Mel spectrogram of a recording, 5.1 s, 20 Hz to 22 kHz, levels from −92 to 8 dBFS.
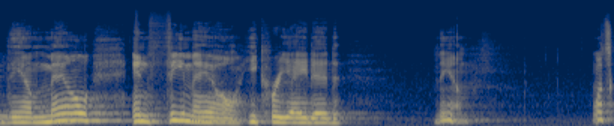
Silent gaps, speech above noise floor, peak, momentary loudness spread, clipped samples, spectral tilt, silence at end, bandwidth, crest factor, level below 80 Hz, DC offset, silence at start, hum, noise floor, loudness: none; 44 dB; -8 dBFS; 13 LU; under 0.1%; -8 dB/octave; 0 s; 10 kHz; 16 dB; -68 dBFS; under 0.1%; 0 s; none; -65 dBFS; -22 LUFS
